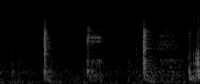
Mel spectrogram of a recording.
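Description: A few light clicks of small plastic Minecraft mini figures being handled and set on a table, about half a second apart.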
